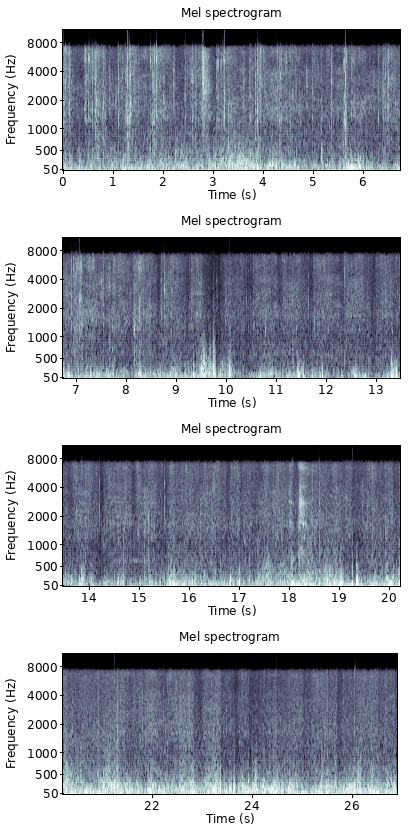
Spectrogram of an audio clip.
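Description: Strong wind gusts and roars outdoors, buffeting the microphone.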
